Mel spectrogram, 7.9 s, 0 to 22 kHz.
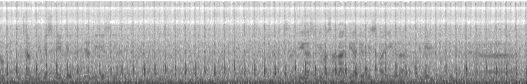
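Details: Honda Civic FD 1.8: engine shakes suddenly when stopped, runs rough and loses power; uneven, lumpy idle with irregular ticking pulses about three per second stumbling out of rhythm, a misfire from a faulty ignition coil.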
